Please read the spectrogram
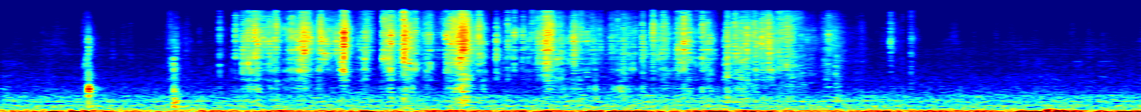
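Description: A foil trading-card pack torn open by hand, the wrapper crinkling and crackling for about four seconds. A few light clicks of cards being handled come just before it.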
